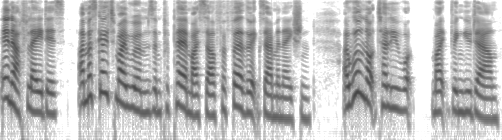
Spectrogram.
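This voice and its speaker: A woman's voice: on the low side, animated, moderate pace, smooth, no room sound, clean studio sound, lightly acted. A woman voicing a cocky, evasive male captain from a period storybook, with flowery formal speech. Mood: firm, evasive.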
